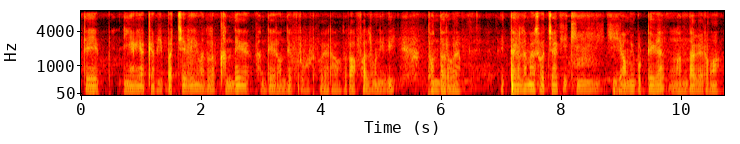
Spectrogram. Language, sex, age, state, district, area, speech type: Dogri, male, 18-30, Jammu and Kashmir, Udhampur, rural, spontaneous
